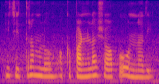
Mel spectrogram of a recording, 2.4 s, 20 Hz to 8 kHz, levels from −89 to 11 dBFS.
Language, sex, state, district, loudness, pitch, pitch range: Telugu, female, Telangana, Hyderabad, -21 LUFS, 225 Hz, 210-235 Hz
